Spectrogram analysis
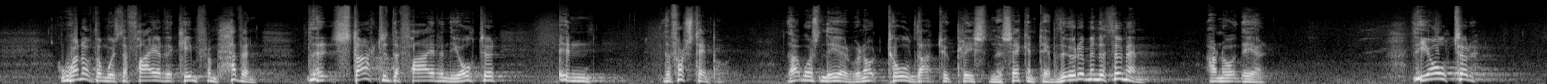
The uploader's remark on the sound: The first paper delivered at the Free Southern Presbytery Colloquium held in Knightswood Free Church -Continuing-, Glasgow.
